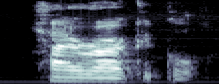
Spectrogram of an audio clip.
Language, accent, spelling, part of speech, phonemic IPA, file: English, US, hierarchical, adjective, /ˌhaɪˈɹɑɹkɪkəl/, En-us-hierarchical.ogg
- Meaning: 1. Pertaining to a hierarchy (a ranking) 2. Classified or arranged according to various criteria into successive ranks or grades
